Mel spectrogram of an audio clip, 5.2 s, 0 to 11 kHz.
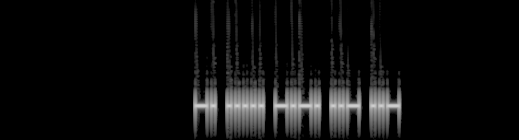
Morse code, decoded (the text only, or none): N5CUU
